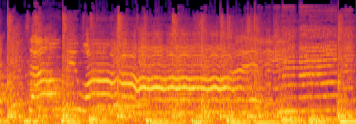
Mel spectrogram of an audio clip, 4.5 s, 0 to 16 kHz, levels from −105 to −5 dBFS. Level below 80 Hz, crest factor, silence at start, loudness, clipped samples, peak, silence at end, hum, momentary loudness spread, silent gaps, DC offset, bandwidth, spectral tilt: -26 dBFS; 12 dB; 0 s; -16 LUFS; under 0.1%; -4 dBFS; 0 s; none; 3 LU; none; under 0.1%; 14 kHz; -6 dB/octave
